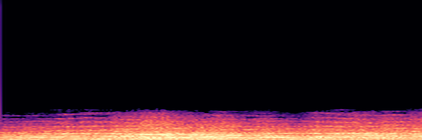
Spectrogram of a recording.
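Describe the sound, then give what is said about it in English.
The church bells of Westminster Abbey, London, peal continuously in celebration of VE Day, a loud, dense wash of overlapping rings with steady, full volume and no pauses, sounding reverberant like an old recording. “Those are the bells of victory ringing on VE Day in Westminster Abbey, London.”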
